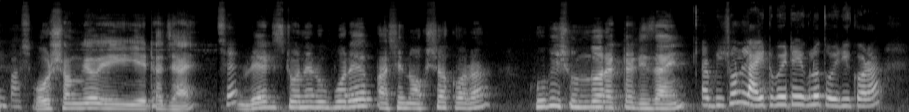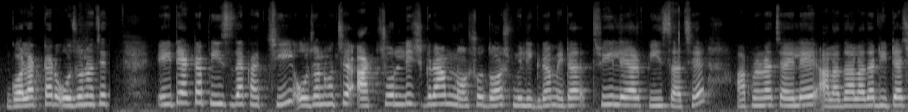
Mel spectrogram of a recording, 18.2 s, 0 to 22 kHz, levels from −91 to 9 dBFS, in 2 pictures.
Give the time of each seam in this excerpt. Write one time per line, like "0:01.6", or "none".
0:02.2
0:10.2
